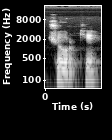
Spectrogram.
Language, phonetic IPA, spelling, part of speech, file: Russian, [ˈt͡ɕurkʲɪ], чурки, noun, Ru-чу́рки.ogg
- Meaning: inflection of чу́рка (čúrka): 1. genitive singular 2. nominative plural 3. inanimate accusative plural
